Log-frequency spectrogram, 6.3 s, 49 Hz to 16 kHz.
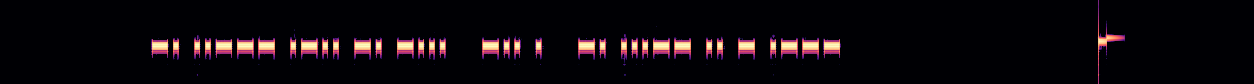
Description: Morse code, heard as a keyed tone, about 41 wpm, 700 Hz. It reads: N2LNB DE N3ITJ
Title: USA Callsign DE Callsign - 5 Characters - 45wpm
